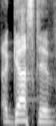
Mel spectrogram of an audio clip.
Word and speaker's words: Augustave: did you go last name difficult to pronounce uh i think it's a gustiv is how you're supposed to pronounce it isaiah augustine six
